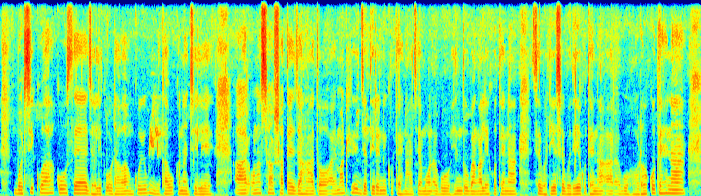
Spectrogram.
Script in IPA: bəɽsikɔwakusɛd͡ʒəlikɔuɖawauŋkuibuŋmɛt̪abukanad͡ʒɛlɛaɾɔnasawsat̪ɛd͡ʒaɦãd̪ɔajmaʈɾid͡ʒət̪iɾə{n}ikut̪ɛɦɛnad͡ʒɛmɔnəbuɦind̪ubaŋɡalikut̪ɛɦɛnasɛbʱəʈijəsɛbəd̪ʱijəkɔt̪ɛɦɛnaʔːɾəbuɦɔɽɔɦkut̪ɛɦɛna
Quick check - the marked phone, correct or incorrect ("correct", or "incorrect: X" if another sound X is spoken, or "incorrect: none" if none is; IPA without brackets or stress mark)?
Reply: correct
